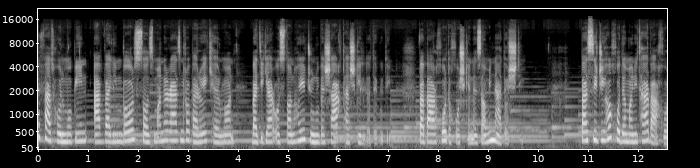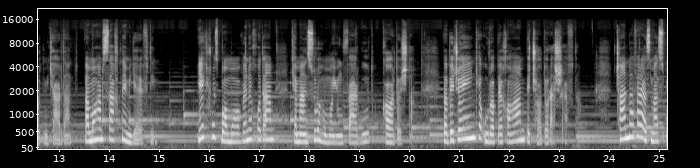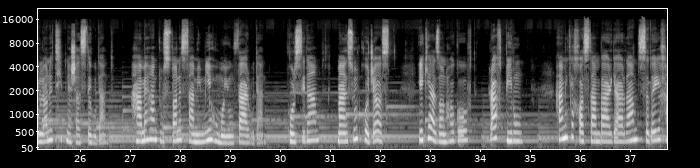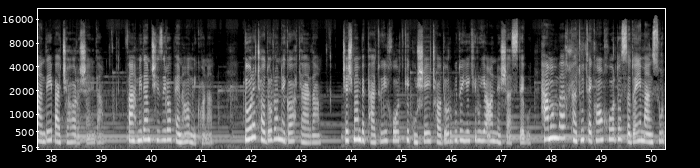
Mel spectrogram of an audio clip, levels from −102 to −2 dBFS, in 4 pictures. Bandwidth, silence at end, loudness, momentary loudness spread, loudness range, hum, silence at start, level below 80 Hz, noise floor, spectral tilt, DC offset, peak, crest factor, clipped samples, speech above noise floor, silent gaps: 16 kHz; 0 s; -19 LUFS; 16 LU; 2 LU; none; 0 s; -64 dBFS; -40 dBFS; -3 dB/octave; under 0.1%; 0 dBFS; 20 dB; under 0.1%; 21 dB; none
